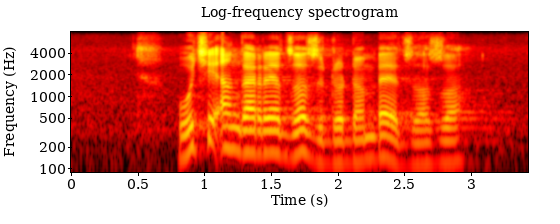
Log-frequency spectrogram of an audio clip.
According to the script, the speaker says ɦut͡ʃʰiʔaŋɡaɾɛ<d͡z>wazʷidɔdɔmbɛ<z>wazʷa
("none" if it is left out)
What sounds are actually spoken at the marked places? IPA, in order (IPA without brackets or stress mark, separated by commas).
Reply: d͡z, d͡z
